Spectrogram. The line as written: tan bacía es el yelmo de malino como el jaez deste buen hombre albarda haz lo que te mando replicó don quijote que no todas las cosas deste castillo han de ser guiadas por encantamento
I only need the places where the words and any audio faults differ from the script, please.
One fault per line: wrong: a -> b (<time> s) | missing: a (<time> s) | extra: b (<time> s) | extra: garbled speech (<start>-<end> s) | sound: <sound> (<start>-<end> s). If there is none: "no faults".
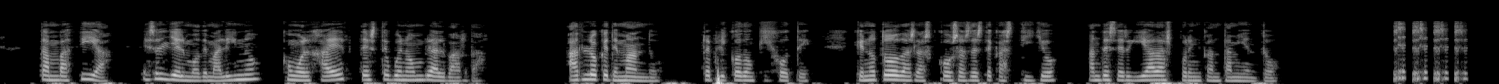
sound: laugh (13.9-14.7 s)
